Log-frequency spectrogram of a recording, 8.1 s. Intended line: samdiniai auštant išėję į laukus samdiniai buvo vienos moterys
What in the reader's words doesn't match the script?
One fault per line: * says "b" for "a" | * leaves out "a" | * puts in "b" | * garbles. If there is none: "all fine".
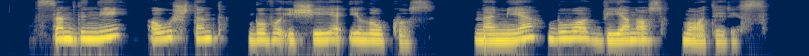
* puts in "buvo"
* says "namie" for "samdiniai"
